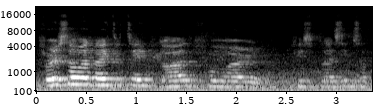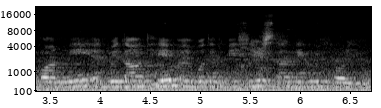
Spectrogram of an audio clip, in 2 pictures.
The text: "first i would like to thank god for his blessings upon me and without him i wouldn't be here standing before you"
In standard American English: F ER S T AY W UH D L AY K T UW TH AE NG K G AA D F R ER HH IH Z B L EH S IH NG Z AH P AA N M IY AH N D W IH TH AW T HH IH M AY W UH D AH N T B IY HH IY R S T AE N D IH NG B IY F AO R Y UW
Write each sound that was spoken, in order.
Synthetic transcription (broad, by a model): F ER S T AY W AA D L AY K T UW T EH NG K G AA D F W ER HH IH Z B L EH S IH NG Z AH P AA N M IY AH N D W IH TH AW T HH IH M AY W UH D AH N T B IY HH IY R S T AE N D IH NG B IY F AO R Y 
